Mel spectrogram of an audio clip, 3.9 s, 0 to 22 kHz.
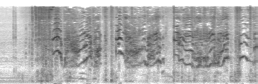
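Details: A male Miniature Pinscher in a car in Severínia, São Paulo, Brazil, on 17 August 2022 bites and barks at the windshield wipers, yapping and whining in frantic, high-pitched, wavering bursts.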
